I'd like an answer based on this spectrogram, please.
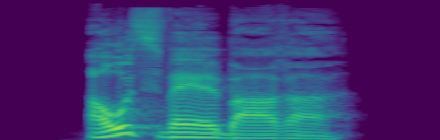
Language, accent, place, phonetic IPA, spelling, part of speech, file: German, Germany, Berlin, [ˈaʊ̯sˌvɛːlbaːʁɐ], auswählbarer, adjective, De-auswählbarer.ogg
- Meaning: inflection of auswählbar: 1. strong/mixed nominative masculine singular 2. strong genitive/dative feminine singular 3. strong genitive plural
